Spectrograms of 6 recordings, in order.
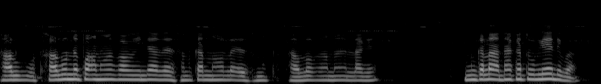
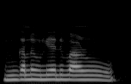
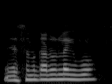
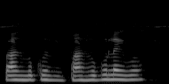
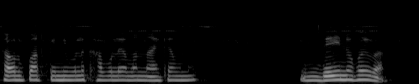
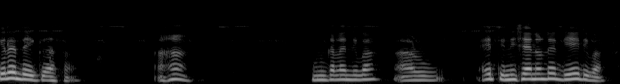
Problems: background sounds at intervals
